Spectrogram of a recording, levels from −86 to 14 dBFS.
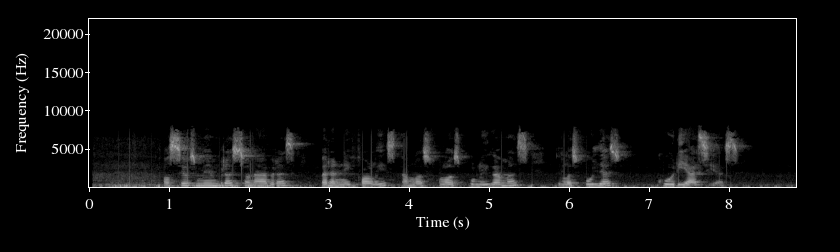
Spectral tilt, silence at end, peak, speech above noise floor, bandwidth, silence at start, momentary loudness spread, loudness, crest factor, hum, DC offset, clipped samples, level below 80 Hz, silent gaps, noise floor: -3.5 dB/octave; 0.25 s; -14 dBFS; 26 dB; 8.2 kHz; 0.1 s; 14 LU; -30 LUFS; 18 dB; none; under 0.1%; under 0.1%; -60 dBFS; none; -56 dBFS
